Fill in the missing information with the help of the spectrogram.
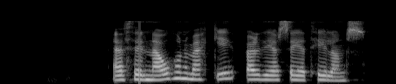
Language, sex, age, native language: Icelandic, female, 40-49, Icelandic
